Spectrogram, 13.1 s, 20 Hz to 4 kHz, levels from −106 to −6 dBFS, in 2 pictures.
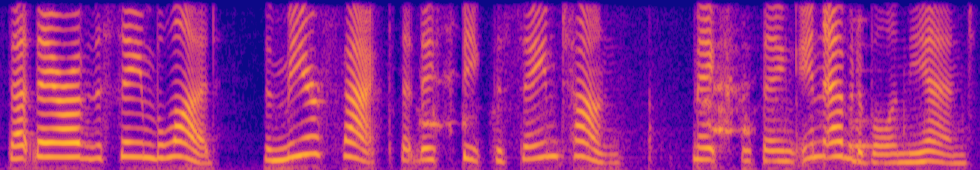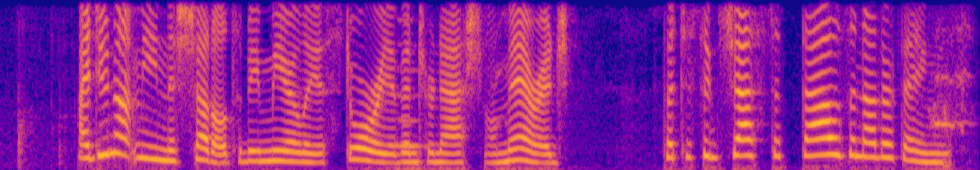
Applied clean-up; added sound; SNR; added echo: neural mask model RNNoise.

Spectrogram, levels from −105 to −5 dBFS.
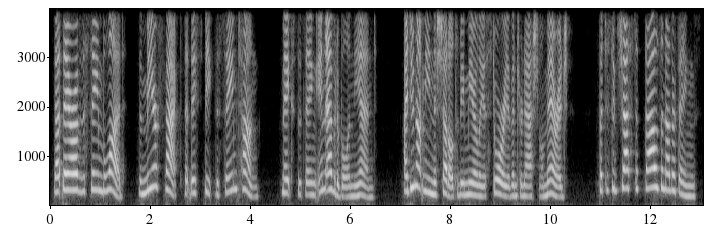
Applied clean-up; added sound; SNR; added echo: none; none; none; none.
